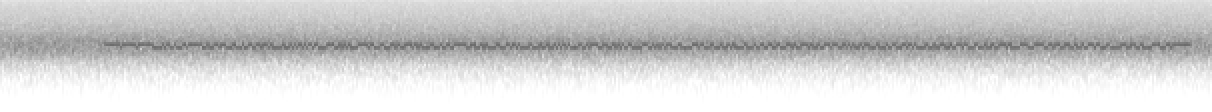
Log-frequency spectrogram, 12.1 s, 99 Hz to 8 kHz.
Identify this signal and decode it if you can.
RTTY (45.45 baud, 170 Hz shift), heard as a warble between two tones, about 1310 Hz centre, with radio static and a narrow filter. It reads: LA PERFORMANCE VIENE REGISTRATA E INCLUSA NELLA COMPILATION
